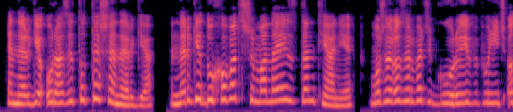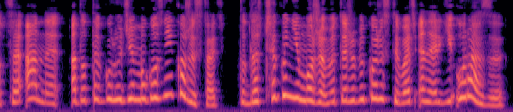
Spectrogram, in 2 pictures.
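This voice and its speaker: A woman's voice: sits high, animated, fast, few pauses, a bit bright, voice pushed up. A woman doing a cheeky young troublemaker. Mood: cheeky arguing. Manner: glib, brazenly talking back. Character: cheeky, carefree young man, mischievous troublemaker. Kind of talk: audiobook character reading.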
